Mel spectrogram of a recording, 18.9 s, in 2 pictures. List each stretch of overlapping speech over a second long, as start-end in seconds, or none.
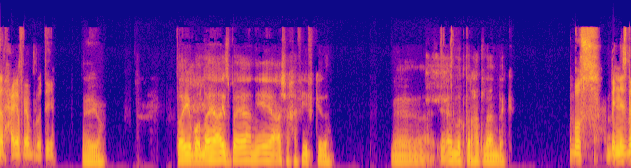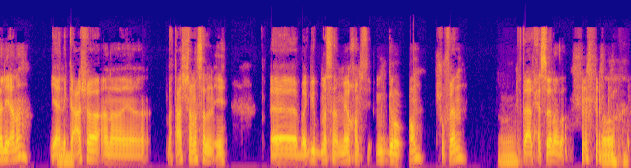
none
